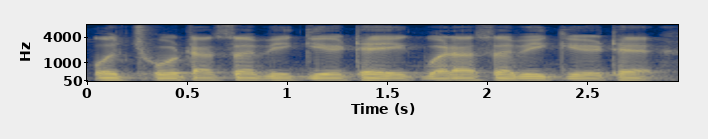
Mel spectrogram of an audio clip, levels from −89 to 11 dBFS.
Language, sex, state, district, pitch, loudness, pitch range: Hindi, male, Jharkhand, Ranchi, 100 Hz, -15 LUFS, 95-100 Hz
